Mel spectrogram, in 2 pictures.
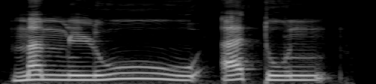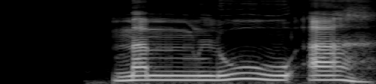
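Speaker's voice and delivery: Mamlouatun drawn out, very slow; slow blended word. Shown as a demonstration. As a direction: stretch Mamlouatun out evenly. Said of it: "slow blended reading". (lecture très lente de Mamlouatun)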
